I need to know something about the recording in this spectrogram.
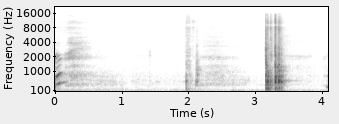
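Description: A metal knife knocking against a plastic cutting board while vanilla beans are split: a single click about two seconds in, then a louder quick clatter of three or four knocks near the end.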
